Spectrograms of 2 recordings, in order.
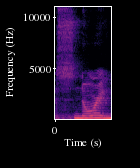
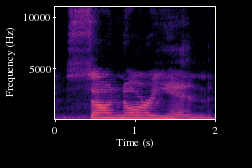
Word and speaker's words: Sonoran: that already Ben nods whoever heard of a snoring desert Frankie shouts and some and the same crew of boys snickered Sonoran Ben pronounces the word slowly it's the name in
